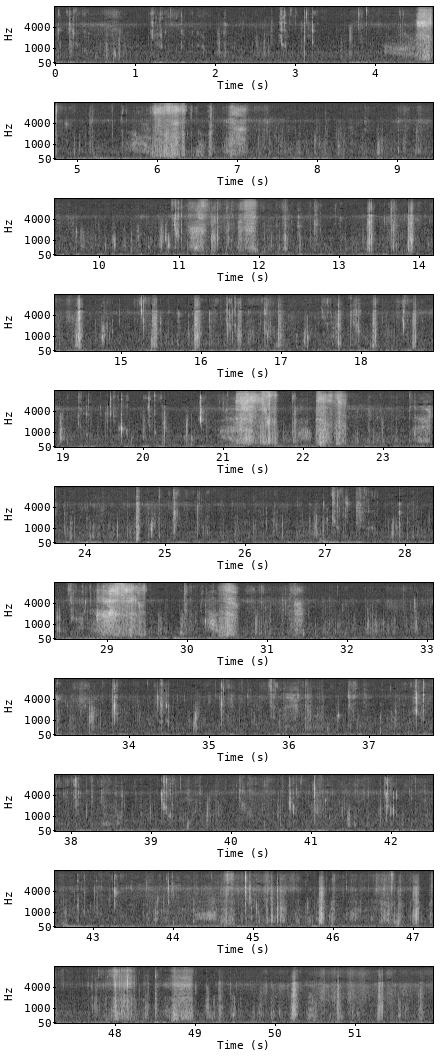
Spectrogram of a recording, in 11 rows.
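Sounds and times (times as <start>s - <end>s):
biting and chewing with crunches: 0.0s - 51.9s.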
